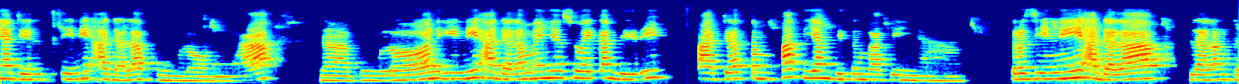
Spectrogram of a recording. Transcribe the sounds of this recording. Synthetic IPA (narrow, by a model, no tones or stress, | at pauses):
adiɾsiniʔadalahb̥uŋlɔnja | nab̥uŋlɔniniadalahməɲəsuakandiɾi | padat̪əmpat̪̚jaŋdit̪əmpat̪iɲa | t̪ɾʊsiniadalab̥lalaŋd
